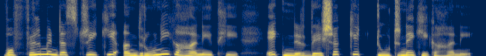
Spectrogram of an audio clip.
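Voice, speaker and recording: A woman's voice: on the high side, very animated, normal speed, darkish tone, dry recording, studio quality. A woman giving explanatory, conversational film commentary in an earnest storytelling way. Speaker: podcast co-host.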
